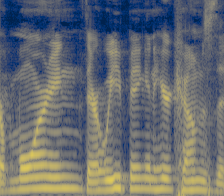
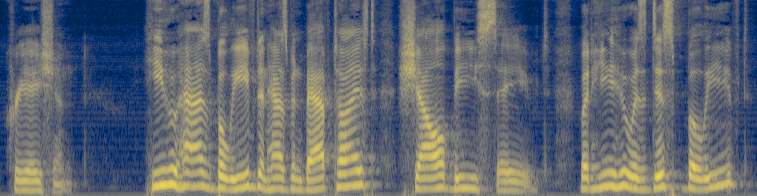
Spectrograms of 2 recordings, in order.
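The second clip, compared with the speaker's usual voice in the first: scripture reading; 2 semitones higher, 3 dB louder than usual. Acted. Pastor reads Jesus' commission to the congregation, solemn. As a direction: proclaim the words of Jesus from the pulpit. Reads Mark sixteen aloud.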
